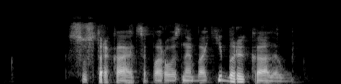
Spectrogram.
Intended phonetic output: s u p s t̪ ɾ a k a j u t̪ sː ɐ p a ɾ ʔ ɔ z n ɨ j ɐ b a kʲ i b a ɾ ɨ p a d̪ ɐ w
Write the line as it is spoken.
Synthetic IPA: s u s t̪ ɾ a k a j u t̪ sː ɐ p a ɾ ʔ ɔ z n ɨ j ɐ b a kʲ i b ɐ ɾ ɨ k a d̪ ɐ w

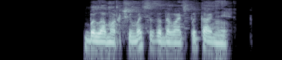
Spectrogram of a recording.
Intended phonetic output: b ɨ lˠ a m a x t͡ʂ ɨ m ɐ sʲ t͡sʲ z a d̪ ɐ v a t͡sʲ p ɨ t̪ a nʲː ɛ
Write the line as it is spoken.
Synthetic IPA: b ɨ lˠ a m a x t͡ʂ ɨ m ɐ sʲ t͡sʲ z ɐ d̪ a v a t͡sʲ p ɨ t̪ a nʲː ɛ

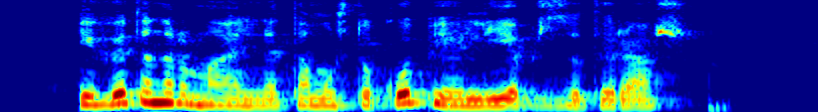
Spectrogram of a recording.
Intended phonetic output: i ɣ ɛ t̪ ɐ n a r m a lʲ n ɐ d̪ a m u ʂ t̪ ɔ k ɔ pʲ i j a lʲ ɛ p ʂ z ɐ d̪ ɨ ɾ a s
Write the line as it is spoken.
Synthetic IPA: i ɣ ɛ t̪ ɐ n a r m a lʲ n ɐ t̪ a m u ʂ t̪ ɔ k ɔ pʲ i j ɐ lʲ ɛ p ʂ z ɐ t̪ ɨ ɾ a ʂ

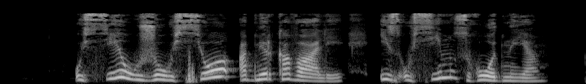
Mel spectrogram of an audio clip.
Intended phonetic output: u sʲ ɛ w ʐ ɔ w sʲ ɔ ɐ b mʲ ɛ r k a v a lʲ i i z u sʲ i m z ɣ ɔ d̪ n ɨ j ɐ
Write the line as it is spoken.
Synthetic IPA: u sʲ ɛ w ʐ ɔ w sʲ ɔ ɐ b mʲ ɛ r k a v a lʲ i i z u sʲ i m z ɣ ɔ d̪ n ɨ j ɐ

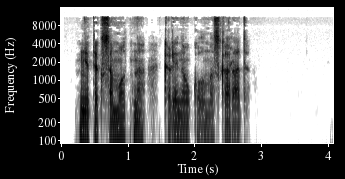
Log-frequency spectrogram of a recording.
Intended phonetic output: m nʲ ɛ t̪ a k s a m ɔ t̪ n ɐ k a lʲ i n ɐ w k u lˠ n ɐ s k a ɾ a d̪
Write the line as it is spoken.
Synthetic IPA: m nʲ ɛ t̪ a k s a m ɔ t̪ n ɐ k a lʲ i n ɐ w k ɔ lˠ m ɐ s k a ɾ a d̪

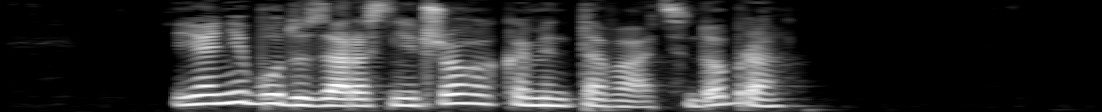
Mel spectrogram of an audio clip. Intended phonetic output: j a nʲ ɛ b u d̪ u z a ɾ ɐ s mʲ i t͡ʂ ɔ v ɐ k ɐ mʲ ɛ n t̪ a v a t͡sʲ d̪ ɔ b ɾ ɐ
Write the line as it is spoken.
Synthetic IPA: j a nʲ ɛ b u d̪ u z a ɾ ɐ s nʲ i t͡ʂ ɔ ɣ ɐ k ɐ mʲ ɛ n t̪ a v a t͡sʲ d̪ ɔ b ɾ ɐ

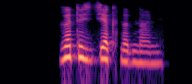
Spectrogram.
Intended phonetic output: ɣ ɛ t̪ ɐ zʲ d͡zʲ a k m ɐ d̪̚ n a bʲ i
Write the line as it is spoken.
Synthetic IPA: ɣ ɛ t̪ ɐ zʲ d͡zʲ ɛ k n ɐ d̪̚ n a mʲ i

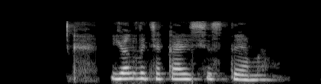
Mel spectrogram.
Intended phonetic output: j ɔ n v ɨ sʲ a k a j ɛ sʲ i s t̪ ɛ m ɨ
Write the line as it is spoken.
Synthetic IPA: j ɔ n v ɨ t͡sʲ a k a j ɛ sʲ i s t̪ ɛ m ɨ

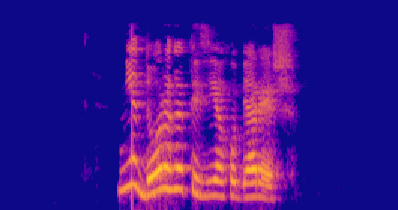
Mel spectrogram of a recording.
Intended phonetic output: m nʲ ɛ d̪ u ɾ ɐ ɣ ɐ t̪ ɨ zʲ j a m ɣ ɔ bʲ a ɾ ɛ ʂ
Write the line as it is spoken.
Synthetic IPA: m nʲ ɛ d̪ ɔ ɾ ɐ ɣ ɐ t̪ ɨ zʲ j a ɣ ɔ bʲ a ɾ ɛ ʂ

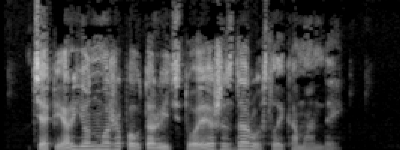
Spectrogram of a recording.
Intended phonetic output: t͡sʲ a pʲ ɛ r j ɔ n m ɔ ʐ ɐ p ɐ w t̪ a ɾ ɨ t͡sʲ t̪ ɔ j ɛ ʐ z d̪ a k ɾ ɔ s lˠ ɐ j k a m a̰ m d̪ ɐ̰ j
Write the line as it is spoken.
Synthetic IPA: t͡sʲ a pʲ ɛ r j ɔ n m ɔ ʐ ɐ p ɐ w t̪ a ɾ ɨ t͡sʲ t̪ ɔ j ɛ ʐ z d̪ a ɾ ɔ s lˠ ɐ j k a m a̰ n d̪ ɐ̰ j

